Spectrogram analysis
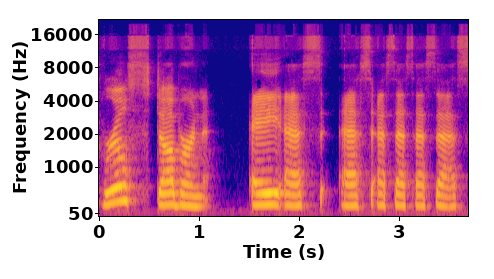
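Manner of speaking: long hissing s. Acted. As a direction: hiss the s out like a snake. Hissing out stubborn.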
